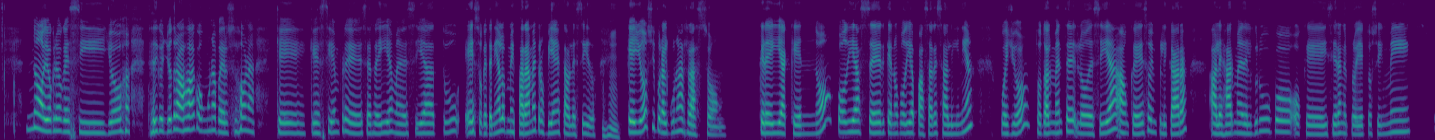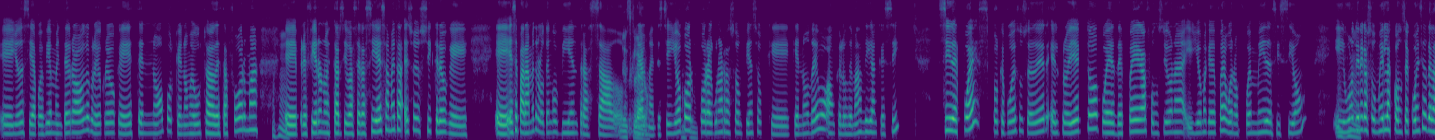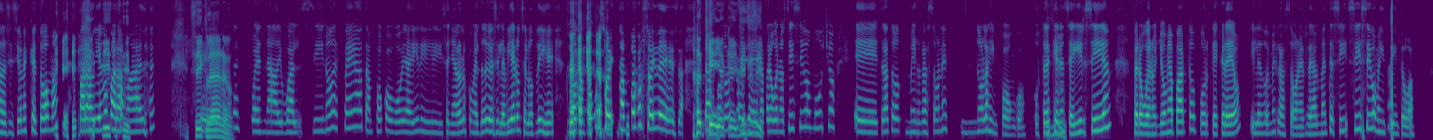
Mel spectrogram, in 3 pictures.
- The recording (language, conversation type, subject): Spanish, podcast, ¿Qué te aporta colaborar con otras personas?
- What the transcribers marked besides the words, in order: laugh; laughing while speaking: "bien"; laugh; laughing while speaking: "Okey"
